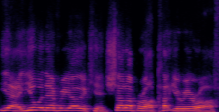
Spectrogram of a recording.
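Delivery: put-on heavy Bronx Italian accent, laid on thick. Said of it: "in his thick Italian Bronx accent".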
